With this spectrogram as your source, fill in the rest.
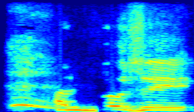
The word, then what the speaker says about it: al gosè: Gosen? Il gosen. La pronuncia. Al gosè, cioè l'animale con il gozzo, e va benissimo.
